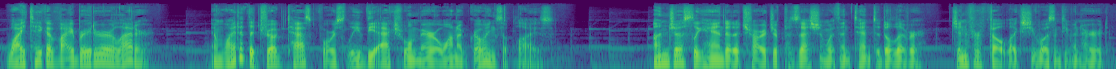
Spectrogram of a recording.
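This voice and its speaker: Male podcast host, very low voice, scripted comedic crime narration over a music bed. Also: lively intonation, fairly quick, darkish tone.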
